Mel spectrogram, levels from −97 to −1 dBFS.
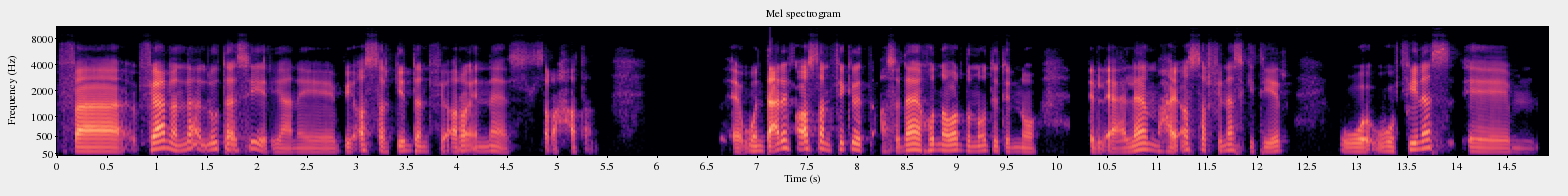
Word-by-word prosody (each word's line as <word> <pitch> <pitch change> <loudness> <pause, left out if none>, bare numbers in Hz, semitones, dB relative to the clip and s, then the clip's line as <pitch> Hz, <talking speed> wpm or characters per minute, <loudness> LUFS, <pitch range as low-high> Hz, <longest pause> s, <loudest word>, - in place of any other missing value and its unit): ففعلًا 110 - +5
لأ، 180 - 0
له 160 - -4
تأثير، 175 - -2
يعني 95 -1 -8
بيأثر - - -3
جدًا 120 -2 -2
في - - -7
آراء - - 0
الناس 115 -5 -8 0.2
صراحةً. - - -4 1.5
آآ - - +1
وأنت 120 0 +2
عارف 195 -3 +7
أصلًا 175 -6 +3
فكرة 160 0 -1 0.2
أصل - - -6
ده 145 +2 +6
هياخدنا 145 -1 +1
برضه 135 -2 +1
لنقطة 120 -2 -6
إنه 100 -2 -7 0.6
الإعلام 125 +9 +1
هيأثر - - 0
في 125 - -9
ناس 145 +1 -4
كتير 110 +2 -6 0.5
و 105 0 -1 0.3
وفي 160 +7 0
ناس، 200 - -1 0.2
آمم، 95 -3 -6
120 Hz, 125 wpm, -27 LUFS, 105-145 Hz, 1.5 s, عارف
